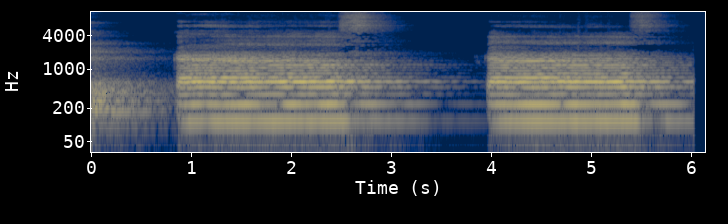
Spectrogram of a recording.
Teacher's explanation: জিহ্বার গোড়া থেকে একটু আগে বাড়িয়ে তার বরাবর উপরের তালুর সঙ্গে লাগিয়ে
